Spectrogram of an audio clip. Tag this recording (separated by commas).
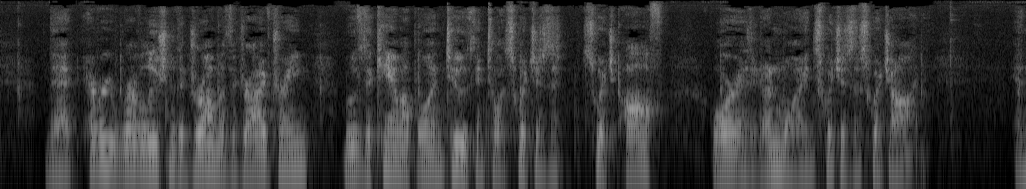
Speech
